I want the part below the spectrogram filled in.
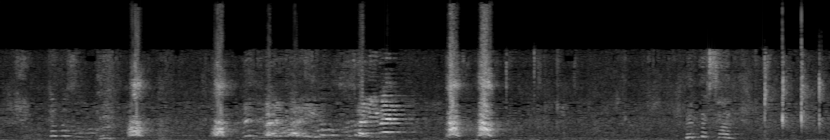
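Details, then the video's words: Parrot imitating a dog's bark: several sharp, barking bursts, some single and some in quick pairs, spread over about eight seconds alongside softer voiced and chattering sounds. "Smart parrot acting dog sound"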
